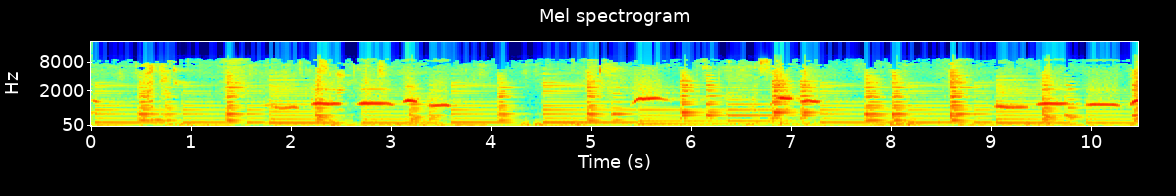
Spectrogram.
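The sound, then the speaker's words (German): An audience whistles a melody together to call in the drummer, over steady, rhythmic instrumental accompaniment, the whistled tune rising and falling above the chords throughout, with no talking. “Wir pfeifen jetzt mal unseren Schlagzeuger herbei.”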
